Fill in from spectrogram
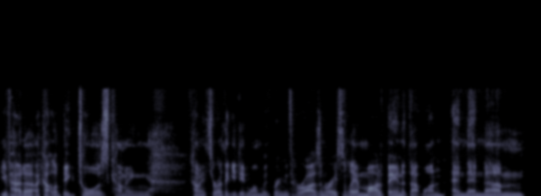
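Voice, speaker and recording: Recorded with a dry, close sound and no echo, a man talks at a medium pitch in an Australian accent. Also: quiet background. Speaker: music interviewer. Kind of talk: interview.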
